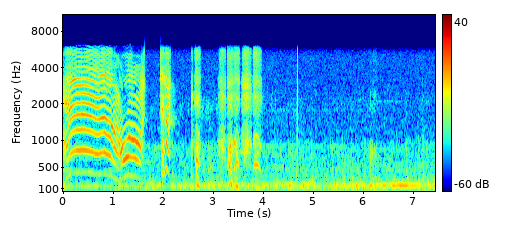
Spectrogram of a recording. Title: Baby Coughing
